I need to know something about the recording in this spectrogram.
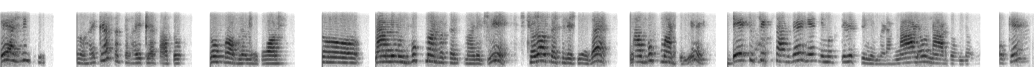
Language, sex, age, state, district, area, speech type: Kannada, female, 60+, Karnataka, Gadag, rural, conversation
